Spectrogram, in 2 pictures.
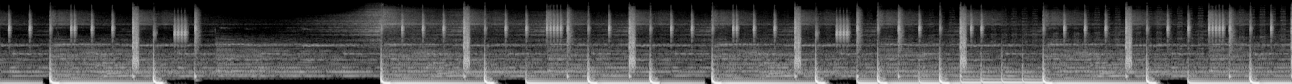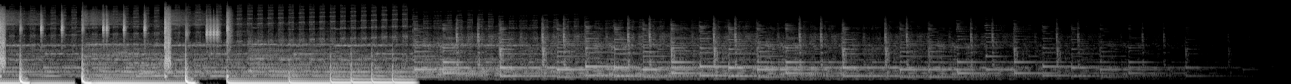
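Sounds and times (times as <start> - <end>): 
trap beat: 0.0 - 2.1, 3.8 - 22.0.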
